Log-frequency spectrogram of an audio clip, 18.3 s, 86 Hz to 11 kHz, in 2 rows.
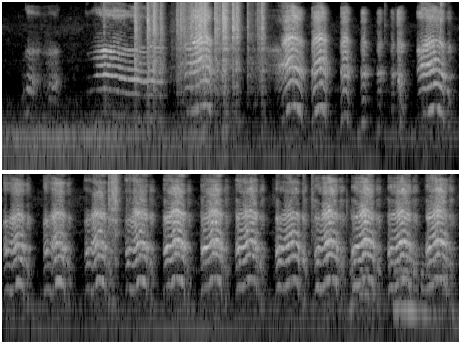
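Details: Loud, rhythmic crying in repeated bursts, about 80 a minute, from a baby just after a normal vaginal delivery: a strong, normal newborn cry.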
